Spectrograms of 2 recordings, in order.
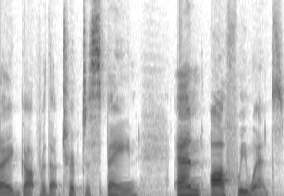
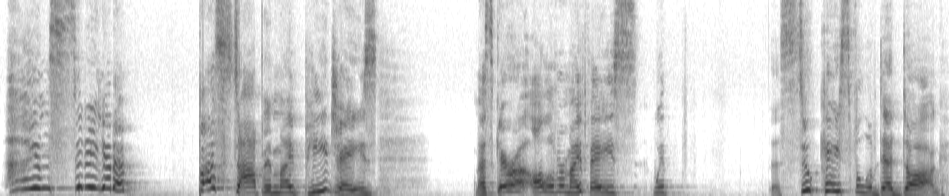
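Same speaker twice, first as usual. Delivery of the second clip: mortified outburst; 8 semitones higher than usual. Acted. Woman recounting her bus stop shame to Pete, mortified. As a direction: play up the humiliation in a high voice. Distraught retelling of humiliating scene.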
